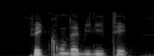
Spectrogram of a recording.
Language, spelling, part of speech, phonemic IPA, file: French, fécondabilité, noun, /fe.kɔ̃.da.bi.li.te/, Fr-fécondabilité.ogg
- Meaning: fecundability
